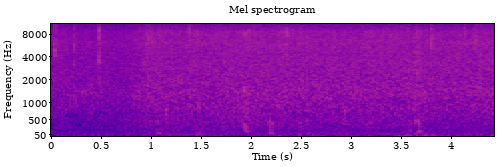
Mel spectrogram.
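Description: Steady rain falling on the surrounding woodland, an even hiss with scattered faint drop ticks.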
